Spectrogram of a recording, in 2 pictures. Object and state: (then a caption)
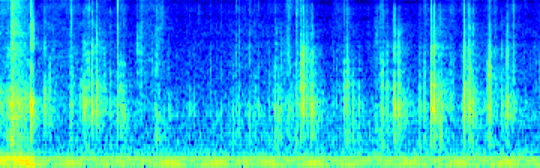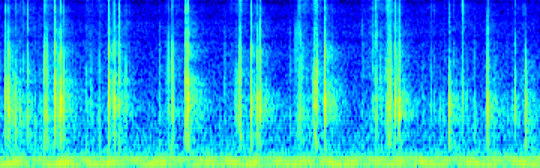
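Denim jeans being scratched. Long nails scratch quickly across worn light grey denim jeans, working over the back pocket, waistband and front. Short, bright rasping strokes come in rapid bursts above a steady low hum.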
